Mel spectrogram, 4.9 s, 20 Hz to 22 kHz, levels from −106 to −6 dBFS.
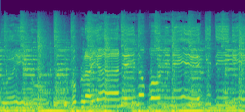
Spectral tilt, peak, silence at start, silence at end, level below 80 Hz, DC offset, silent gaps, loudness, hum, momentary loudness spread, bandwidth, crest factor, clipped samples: -5 dB/octave; 0 dBFS; 0 s; 0 s; -18 dBFS; under 0.1%; none; -15 LUFS; none; 3 LU; 13.5 kHz; 14 dB; under 0.1%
